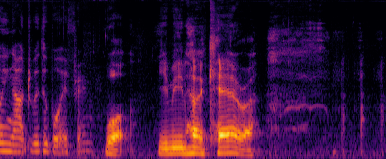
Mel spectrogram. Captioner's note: chuckling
